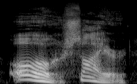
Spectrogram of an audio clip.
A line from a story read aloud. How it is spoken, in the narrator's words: groaned the Grand Vizier after a few hours' flight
